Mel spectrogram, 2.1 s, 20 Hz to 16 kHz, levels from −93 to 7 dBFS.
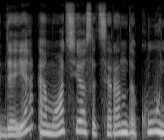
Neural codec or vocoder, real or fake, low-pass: none; real; 14.4 kHz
